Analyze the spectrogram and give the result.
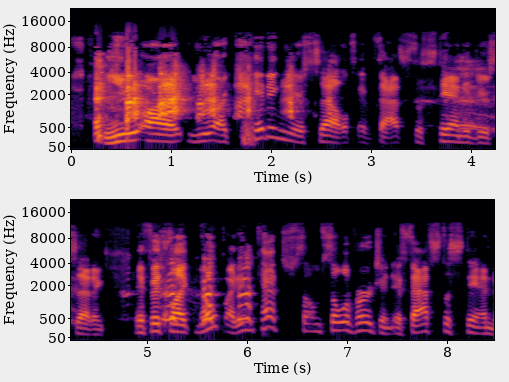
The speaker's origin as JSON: {"language": "English", "town": "Pawtucket", "region": "Rhode Island", "country": "United States", "tie": "born or raised there", "said": "I grew up in Pawtucket"}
